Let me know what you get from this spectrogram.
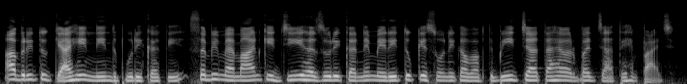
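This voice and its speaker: A woman's voice: medium pitch, steady tone, moderate pace, a little mellow, no echo. A woman narrating a scripted family story as its storyteller.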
